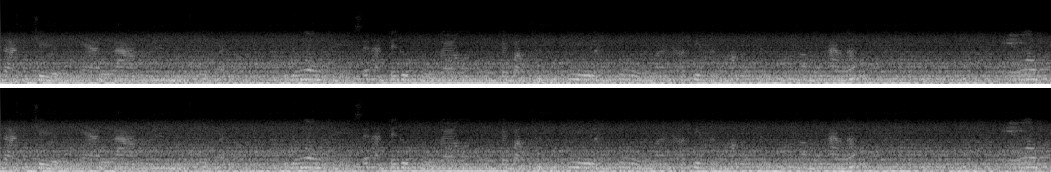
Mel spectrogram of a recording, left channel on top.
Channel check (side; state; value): both; identical; correlation 1.00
